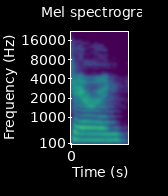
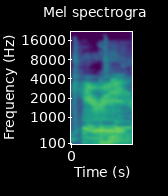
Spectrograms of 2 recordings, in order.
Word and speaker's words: Charon: I didn't know how it was pronounced. Charon, Charon, Charon. – Karen. – You can do either one.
